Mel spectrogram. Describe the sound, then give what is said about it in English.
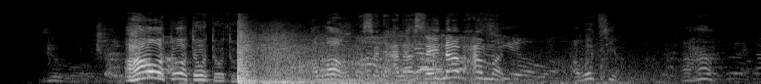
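A missile barrage strikes near a U.S. consulate complex in the Kurdish region of northern Iraq: a sudden loud blast cuts through shouting voices, followed by sustained rumbling noise as people keep talking and calling out. “Iran is openly firing missiles into this area. And they are targeting places where American consulates are. Here is a little bit of the video.”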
